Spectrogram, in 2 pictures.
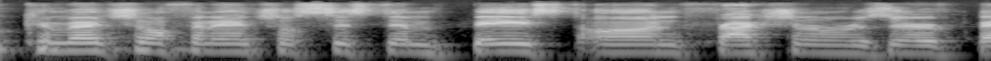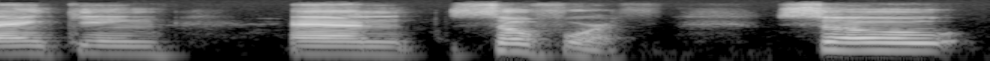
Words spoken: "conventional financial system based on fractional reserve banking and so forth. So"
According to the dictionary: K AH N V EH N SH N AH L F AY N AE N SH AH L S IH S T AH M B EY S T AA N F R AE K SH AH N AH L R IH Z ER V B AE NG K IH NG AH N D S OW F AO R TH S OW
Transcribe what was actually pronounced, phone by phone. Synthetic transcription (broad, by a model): K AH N V EH N SH N L F AY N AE N SH L S IH S T AH M B EY S T N F R AE K SH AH N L R IH Z ER V B AE NG K IH NG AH N S OW F AO R TH S OW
